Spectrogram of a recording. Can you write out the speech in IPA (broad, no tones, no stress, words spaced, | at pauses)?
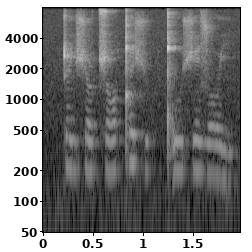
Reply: ʈəjʃɔʈ͡ʂɔǃə ʃukǃʼuʃe zoj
